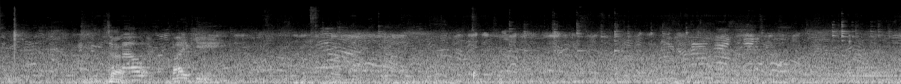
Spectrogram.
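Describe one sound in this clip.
Young girls shout and cheer from a distance.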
